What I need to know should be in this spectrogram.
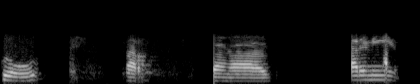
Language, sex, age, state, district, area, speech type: Sanskrit, female, 18-30, Kerala, Kozhikode, rural, conversation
